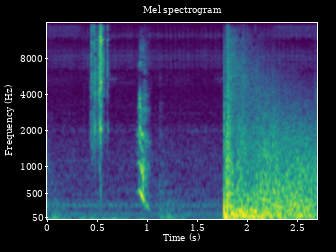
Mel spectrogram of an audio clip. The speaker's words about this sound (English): Fucking flashbang! Shit! Flashbang grenade!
